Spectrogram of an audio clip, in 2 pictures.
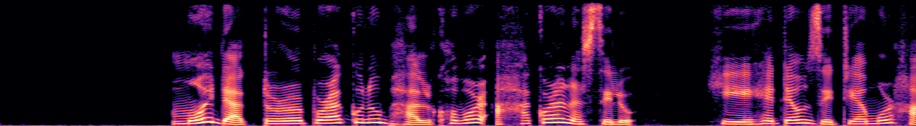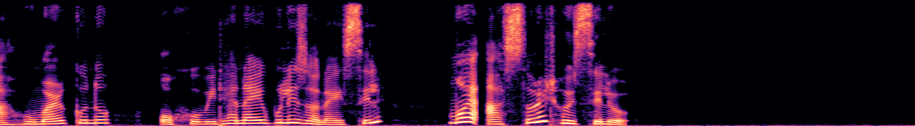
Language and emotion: Assamese, surprised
